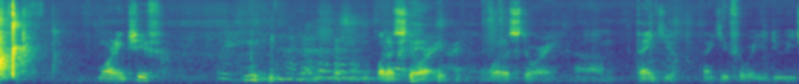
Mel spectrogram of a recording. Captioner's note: applause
